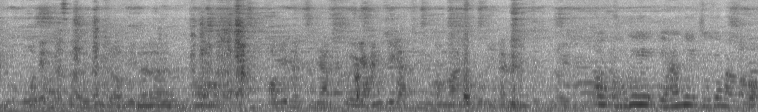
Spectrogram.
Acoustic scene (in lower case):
restaurant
